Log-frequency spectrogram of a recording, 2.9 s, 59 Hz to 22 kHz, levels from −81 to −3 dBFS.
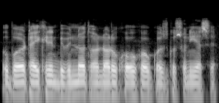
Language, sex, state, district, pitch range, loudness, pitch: Assamese, male, Assam, Kamrup Metropolitan, 95-100 Hz, -16 LUFS, 95 Hz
